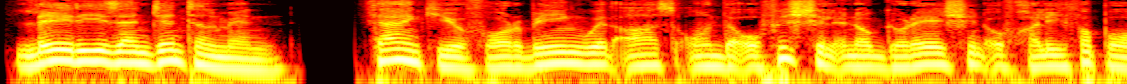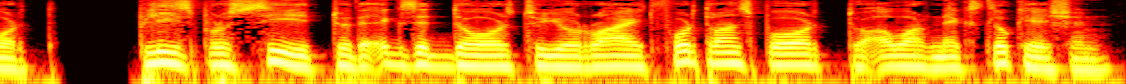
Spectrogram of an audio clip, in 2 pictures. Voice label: To Thanks The Attendes, English; Khalifa Port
